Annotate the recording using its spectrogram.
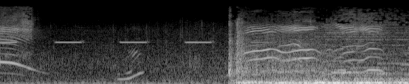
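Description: Cartoon sound effects: a voice slides down in pitch, then a few short, evenly spaced high beeps. About two-thirds of the way in comes a sudden thud, then a loud low rumble with high children's cries over it.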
